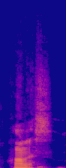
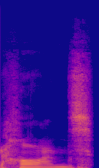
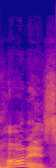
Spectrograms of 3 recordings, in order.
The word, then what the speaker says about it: Hannes: Okay, I have the pronunciation game. Okay. Hannes. Yeah, I said it. That's how I've been saying it. Hannes. So not Hans. I've been saying Hannes.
